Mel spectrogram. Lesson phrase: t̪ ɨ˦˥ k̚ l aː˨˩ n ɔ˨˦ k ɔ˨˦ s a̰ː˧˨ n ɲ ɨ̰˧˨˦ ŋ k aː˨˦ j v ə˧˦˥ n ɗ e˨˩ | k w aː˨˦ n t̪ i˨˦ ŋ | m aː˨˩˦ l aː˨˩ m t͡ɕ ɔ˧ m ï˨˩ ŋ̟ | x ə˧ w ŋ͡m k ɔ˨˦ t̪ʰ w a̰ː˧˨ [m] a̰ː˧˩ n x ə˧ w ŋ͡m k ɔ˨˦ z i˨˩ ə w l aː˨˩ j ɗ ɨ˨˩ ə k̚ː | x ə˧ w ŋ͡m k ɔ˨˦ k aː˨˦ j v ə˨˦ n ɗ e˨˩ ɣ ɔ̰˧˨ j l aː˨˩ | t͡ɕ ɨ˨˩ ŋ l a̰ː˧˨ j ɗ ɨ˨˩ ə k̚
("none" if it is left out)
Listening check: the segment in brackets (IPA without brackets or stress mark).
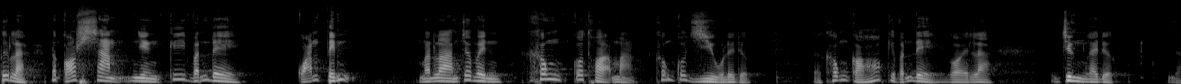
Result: m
